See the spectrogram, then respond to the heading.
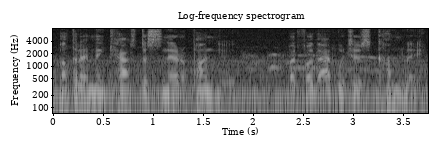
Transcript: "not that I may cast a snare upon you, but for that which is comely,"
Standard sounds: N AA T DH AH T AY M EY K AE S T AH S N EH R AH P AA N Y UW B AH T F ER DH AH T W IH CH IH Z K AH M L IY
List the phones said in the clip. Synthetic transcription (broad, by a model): N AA T DH AH T AY M EY K AE S T AH S N EH R AH P AA N Y UW B AH T F ER DH AH T W IH CH IH Z K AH M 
